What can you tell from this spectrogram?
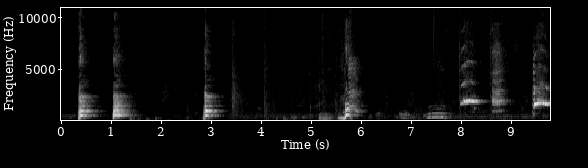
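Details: A family dog barks sharply at playtime, two quick barks then a third, followed by a soft whine, while a baby laughs with high, rising squeals in between.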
